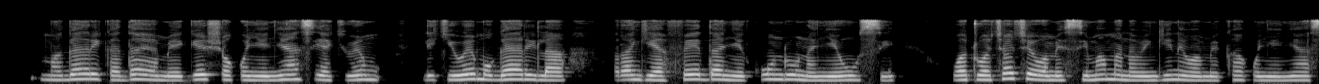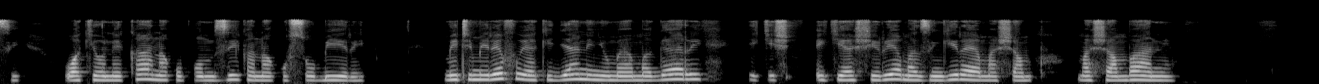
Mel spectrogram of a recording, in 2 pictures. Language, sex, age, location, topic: Swahili, female, 25-35, Mombasa, finance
